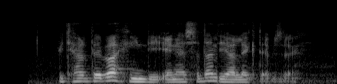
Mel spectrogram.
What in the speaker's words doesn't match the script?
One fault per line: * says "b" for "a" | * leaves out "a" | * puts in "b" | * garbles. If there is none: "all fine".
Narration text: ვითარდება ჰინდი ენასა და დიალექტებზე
all fine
